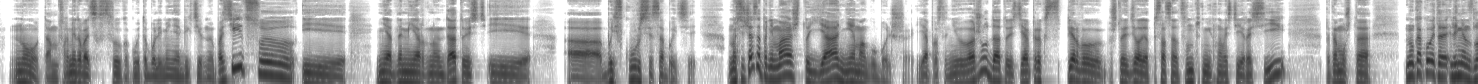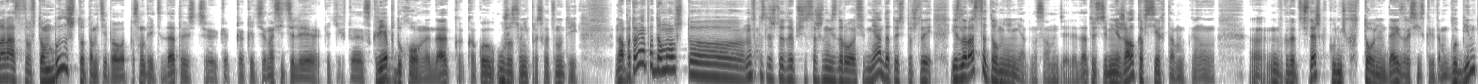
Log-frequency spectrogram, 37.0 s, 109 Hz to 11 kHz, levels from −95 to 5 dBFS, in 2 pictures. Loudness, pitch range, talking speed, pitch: -23 LUFS, 90-125 Hz, 200 wpm, 105 Hz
